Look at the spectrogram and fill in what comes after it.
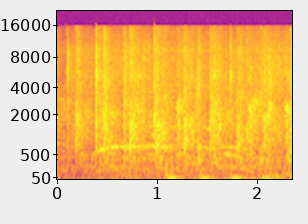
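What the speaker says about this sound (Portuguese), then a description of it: "Vamos aplaudir, pessoal." Audience at a formal award ceremony applauding a Folia de Reis group, with fairly faint, scattered clapping in a large room.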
